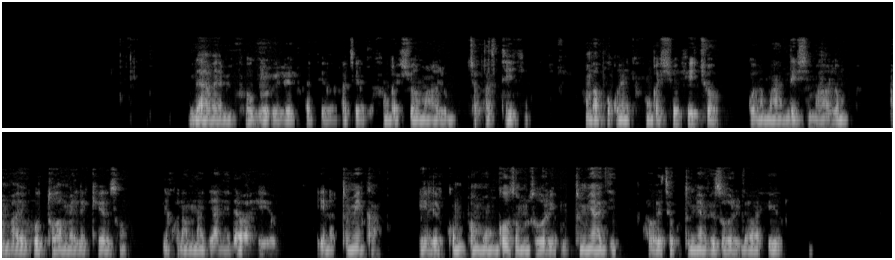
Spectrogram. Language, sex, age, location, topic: Swahili, male, 18-24, Dar es Salaam, agriculture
